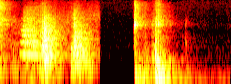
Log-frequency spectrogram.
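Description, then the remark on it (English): A door opens and then closes as Judge John Hodgman re-enters the courtroom, two fairly loud wooden bursts of sound separated by a brief silence, with no one speaking. “Just a point of clarification, as I was listening to the door, Jesse, at your son's preschool or preschool.”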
